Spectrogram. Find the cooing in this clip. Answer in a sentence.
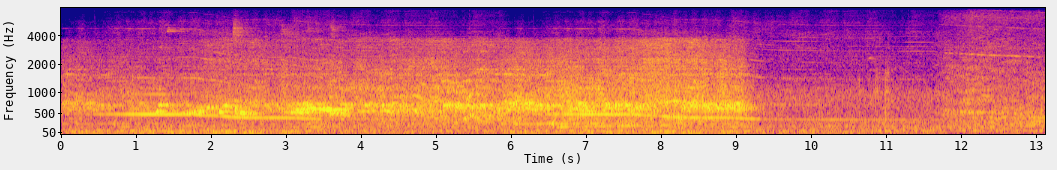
The cooing can be heard from 1.2 to 3.9 s.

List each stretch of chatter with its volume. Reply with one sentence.
The chatter can be heard from 0.0 to 9.2 s, getting louder.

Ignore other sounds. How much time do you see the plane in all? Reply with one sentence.
You can hear the plane for 13 seconds altogether.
